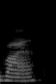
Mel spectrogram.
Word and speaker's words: Raya: It's actually Raya.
